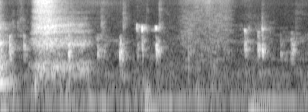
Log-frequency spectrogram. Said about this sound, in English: I hear Googling. I hear people typing.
